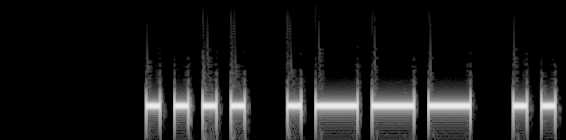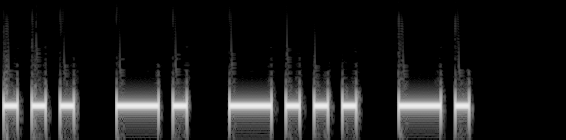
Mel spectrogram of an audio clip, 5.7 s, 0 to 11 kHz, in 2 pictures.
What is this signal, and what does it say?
Morse code, heard as a keyed tone, about 17 wpm, 700 Hz. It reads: HJ5NBN
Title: DXCC-100 Call Signs - 6 Characters - Repeated 2x - 17wpm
